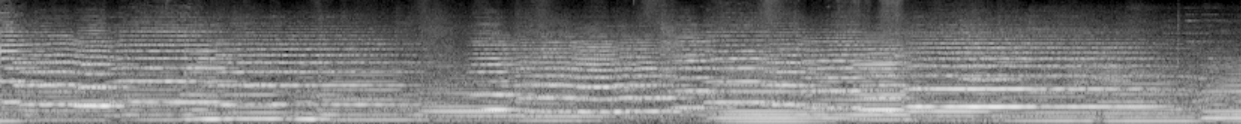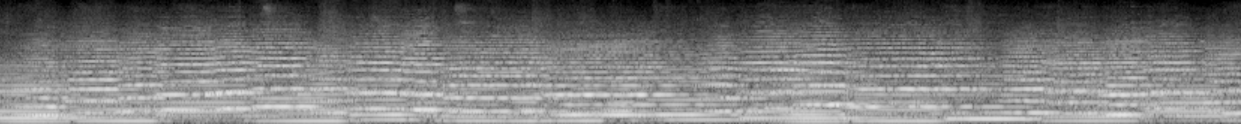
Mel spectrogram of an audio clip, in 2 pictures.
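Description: Small live string ensemble of several violins and a cello playing, the cello holding a bass line of long notes under the violins' melody.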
